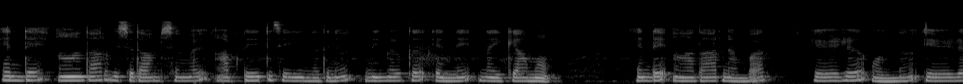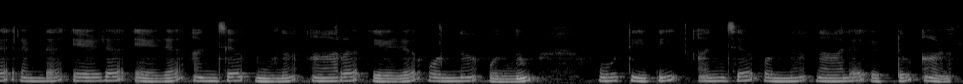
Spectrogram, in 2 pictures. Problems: low volume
